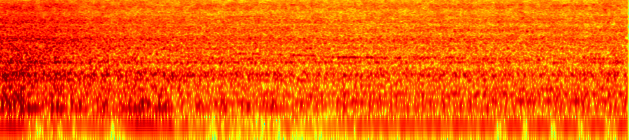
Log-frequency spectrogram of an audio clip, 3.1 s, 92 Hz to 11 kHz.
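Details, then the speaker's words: 1990 Buick Regal GS V6 with severe low power, closed loop with block learn adjusting, rpm raised slightly: steady even hum with no misses or knocks; engine runs smoothly. "see the block learns catching up a little bit I'm going to raise the RPMs"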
